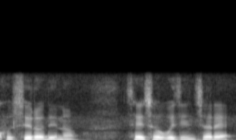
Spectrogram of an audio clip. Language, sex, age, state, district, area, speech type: Odia, male, 18-30, Odisha, Koraput, urban, spontaneous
